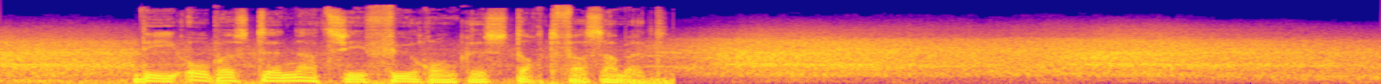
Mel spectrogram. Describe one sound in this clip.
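A large crowd cheers and roars in the distance.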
